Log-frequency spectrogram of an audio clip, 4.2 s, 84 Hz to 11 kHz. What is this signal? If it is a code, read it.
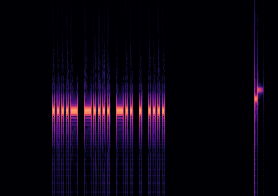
Morse code, heard as a keyed tone, about 36 wpm, 700 Hz. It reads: 46DEH
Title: Five Challenging Letter-Number Combinations 35wpm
